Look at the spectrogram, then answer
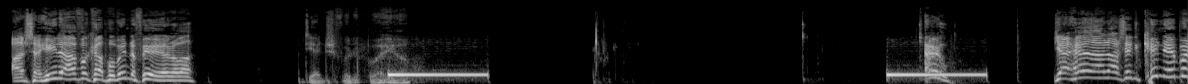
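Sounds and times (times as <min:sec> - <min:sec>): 
speech: 0:00.1 - 0:02.0, 0:03.0 - 0:04.2, 0:09.2 - 0:09.7, 0:10.6 - 0:11.8
steady telephone tone: 0:03.9 - 0:04.9, 0:08.9 - 0:09.9.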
